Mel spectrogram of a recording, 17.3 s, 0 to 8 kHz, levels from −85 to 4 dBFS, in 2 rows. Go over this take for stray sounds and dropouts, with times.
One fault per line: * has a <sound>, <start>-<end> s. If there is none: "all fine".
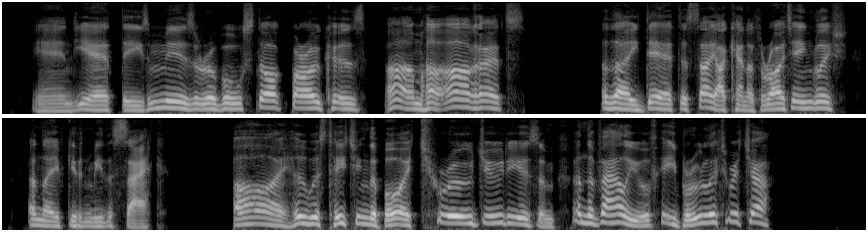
all fine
